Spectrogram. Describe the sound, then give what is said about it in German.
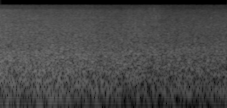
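Rough open sea with waves makes a dense, steady roar of churning water with no pause. “Ein Blick auf offenes, aufgewühltes Meer. In weiter Ferne ist der Himmel über dem Horizont grau.”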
